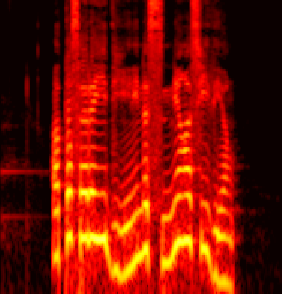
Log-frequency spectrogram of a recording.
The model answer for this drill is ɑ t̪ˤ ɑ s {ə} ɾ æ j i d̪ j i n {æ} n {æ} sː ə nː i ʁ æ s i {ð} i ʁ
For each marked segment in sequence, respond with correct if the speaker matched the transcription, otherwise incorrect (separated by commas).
incorrect, incorrect, correct, correct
